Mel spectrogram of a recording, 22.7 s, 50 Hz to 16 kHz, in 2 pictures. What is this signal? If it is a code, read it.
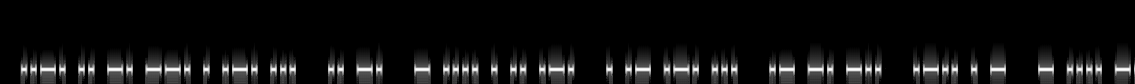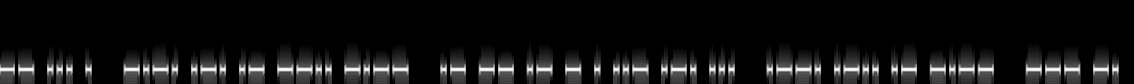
Morse code, heard as a keyed tone, about 25 wpm, 600 Hz. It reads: FINGERS IN THEIR EARS AND LET THOSE CRAZY AMATEURS PLAY ON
